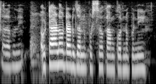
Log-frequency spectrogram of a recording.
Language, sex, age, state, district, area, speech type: Nepali, female, 30-45, West Bengal, Jalpaiguri, urban, spontaneous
